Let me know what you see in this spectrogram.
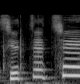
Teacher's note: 그 다음에 즈쯔츠 같은 경우에는 마찰이 생기면서 터져 나오는 소리이기 때문에 얘네들은 파찰음이라고 이야기를 해줘요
